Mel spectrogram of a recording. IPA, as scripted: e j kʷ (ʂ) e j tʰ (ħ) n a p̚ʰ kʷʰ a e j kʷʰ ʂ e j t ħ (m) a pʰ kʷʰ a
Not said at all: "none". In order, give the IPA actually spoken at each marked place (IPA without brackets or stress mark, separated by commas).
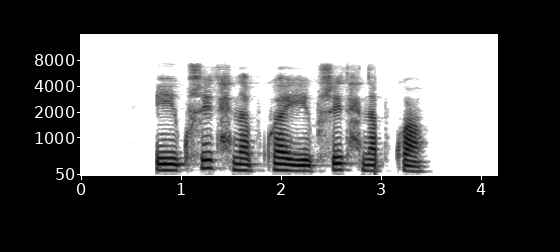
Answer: ʂ, ħ, n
